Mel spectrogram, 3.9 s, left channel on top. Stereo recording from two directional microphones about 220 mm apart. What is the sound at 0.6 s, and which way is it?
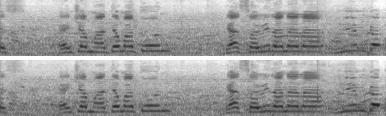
Speech, 5° left (ahead or behind).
